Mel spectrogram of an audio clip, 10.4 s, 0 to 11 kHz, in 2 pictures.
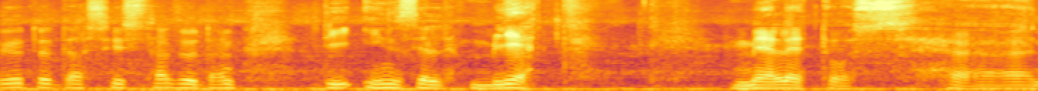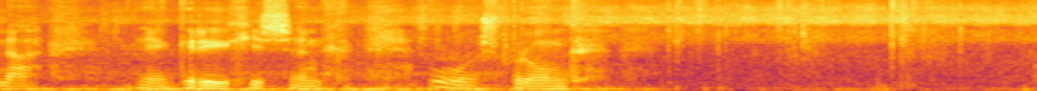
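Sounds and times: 
speech: 0:00.0 - 0:03.0, 0:03.6 - 0:08.3
hiss: 0:00.0 - 0:10.3
slow footsteps on a path climbing uphill on a hot day: 0:02.6 - 0:03.4, 0:04.6 - 0:10.3.

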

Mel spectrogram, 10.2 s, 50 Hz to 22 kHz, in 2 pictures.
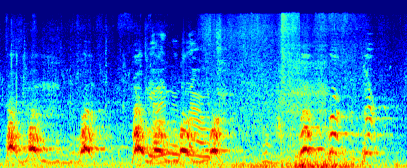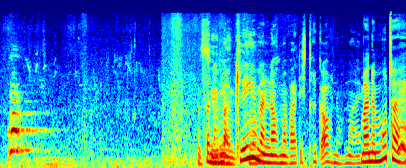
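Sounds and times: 
dog barking at a house in a village in Romania: 0:00.0 - 0:03.0, 0:03.7 - 0:05.7
steady murmur: 0:00.0 - 0:09.0
speech: 0:07.7 - 0:10.1.

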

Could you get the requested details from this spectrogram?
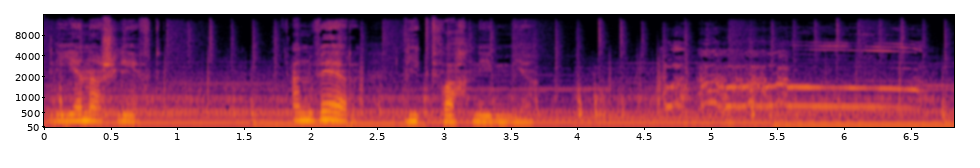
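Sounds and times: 
speech: 0:00.1 - 0:01.0, 0:01.9 - 0:03.8
rooster crowing, possibly from a tape recording: 0:04.6 - 0:06.7.

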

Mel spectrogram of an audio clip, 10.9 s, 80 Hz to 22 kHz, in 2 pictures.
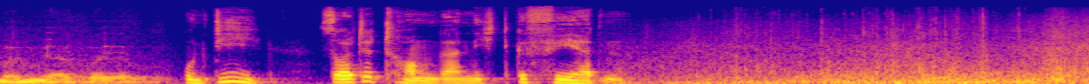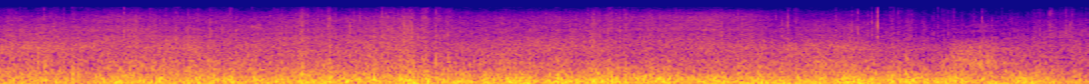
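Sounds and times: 
speech: 0:00.0 - 0:03.5
wind noise: 0:03.0 - 0:10.8
waves crashing against a reef on the main island of Tonga: 0:03.2 - 0:10.8.

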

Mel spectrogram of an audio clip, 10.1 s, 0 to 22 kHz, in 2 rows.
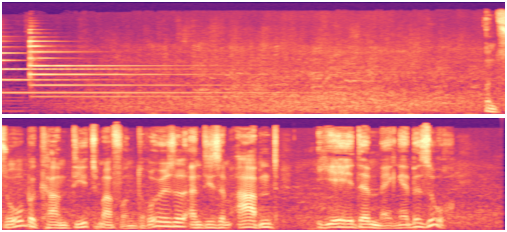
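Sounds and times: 
doorbell chiming: 0:00.0 - 0:02.6
speech: 0:04.9 - 0:10.0.

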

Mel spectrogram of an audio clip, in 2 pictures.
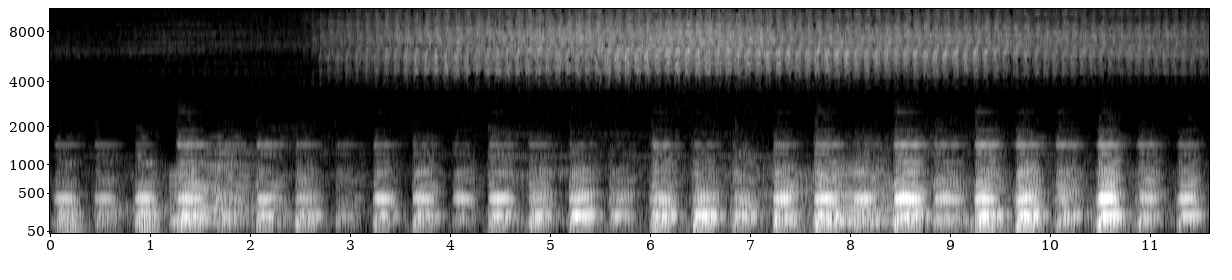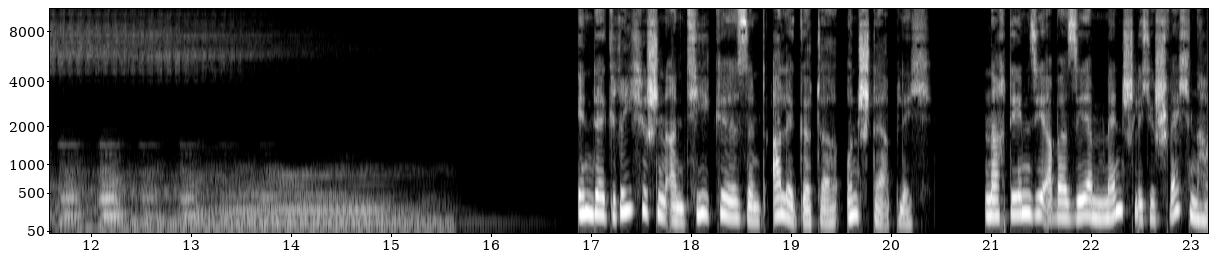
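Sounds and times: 
cicada chirping in a shrill pulsing drone: 0:00.0 - 0:15.6
speech: 0:17.0 - 0:23.1.

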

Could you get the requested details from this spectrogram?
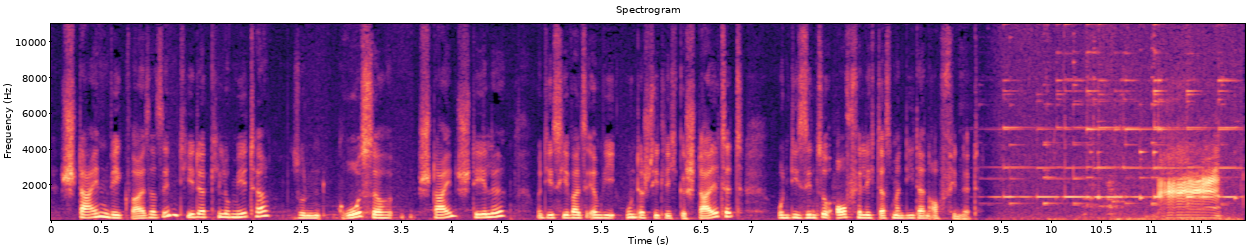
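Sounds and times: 
speech: 0:00.2 - 0:09.8
sheep bleating on a village pasture: 0:10.6 - 0:11.9.

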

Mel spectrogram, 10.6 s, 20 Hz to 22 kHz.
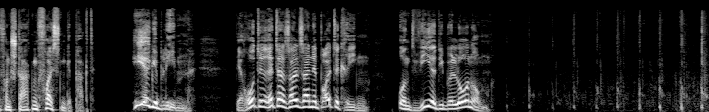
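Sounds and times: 
speech: 0:00.0 - 0:07.4
horse carrying a rider clip-clopping along a lakeshore path: 0:07.4 - 0:10.6.

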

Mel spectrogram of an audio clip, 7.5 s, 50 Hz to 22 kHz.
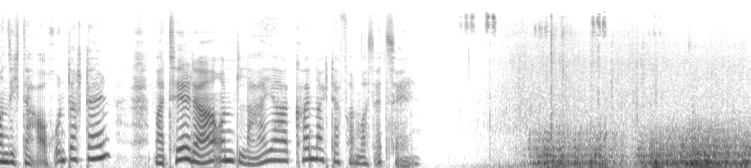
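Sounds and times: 
speech: 0:00.0 - 0:04.3
heavy rain: 0:04.9 - 0:07.4
deep thunder rumbling: 0:05.1 - 0:07.4.

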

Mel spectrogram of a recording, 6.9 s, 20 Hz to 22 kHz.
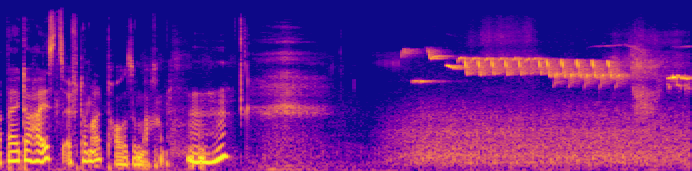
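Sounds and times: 
speech: 0:00.0 - 0:03.0
soft outdoor hiss: 0:00.0 - 0:06.9
bird singing high rapid trilled phrases at dawn: 0:04.0 - 0:06.9.

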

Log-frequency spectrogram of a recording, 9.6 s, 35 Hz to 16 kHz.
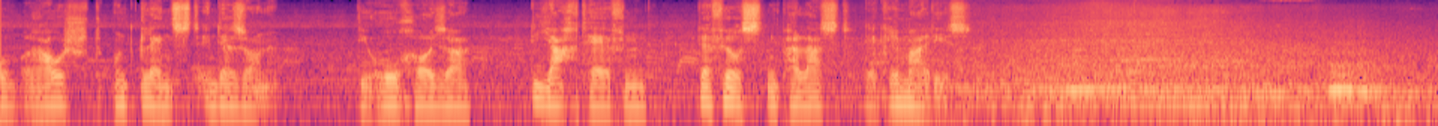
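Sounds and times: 
speech: 0:00.0 - 0:06.8, 0:08.9 - 0:09.2
steady roar of heavy city traffic: 0:02.2 - 0:09.5
vehicle engines passing: 0:05.2 - 0:09.5.

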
